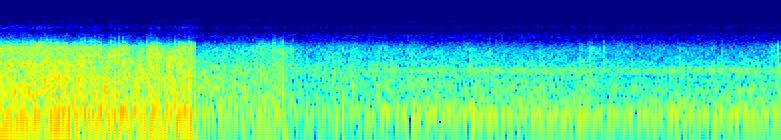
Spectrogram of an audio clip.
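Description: A car engine runs quietly and steadily.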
